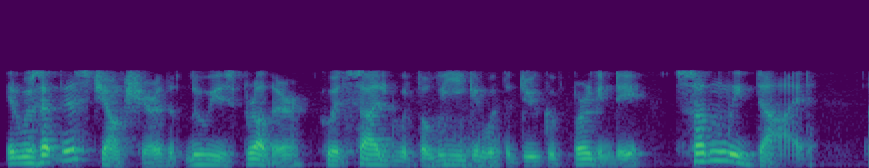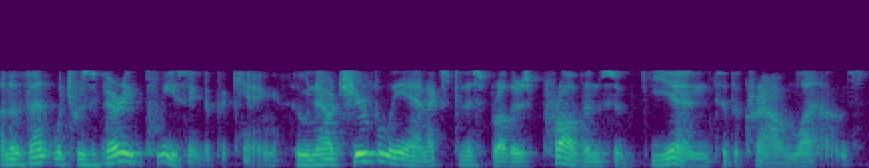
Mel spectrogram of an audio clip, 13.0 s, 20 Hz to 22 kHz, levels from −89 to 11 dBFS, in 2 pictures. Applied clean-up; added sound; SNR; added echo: none; none; none; none.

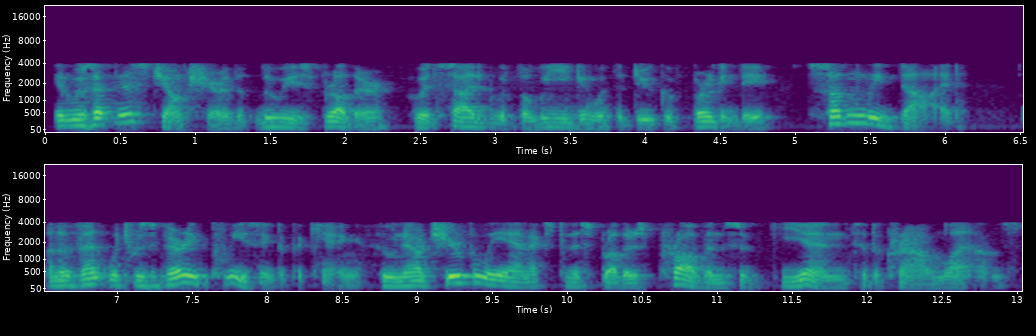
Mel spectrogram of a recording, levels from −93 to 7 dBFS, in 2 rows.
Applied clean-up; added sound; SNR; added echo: neural mask model Resemble Enhance denoiser.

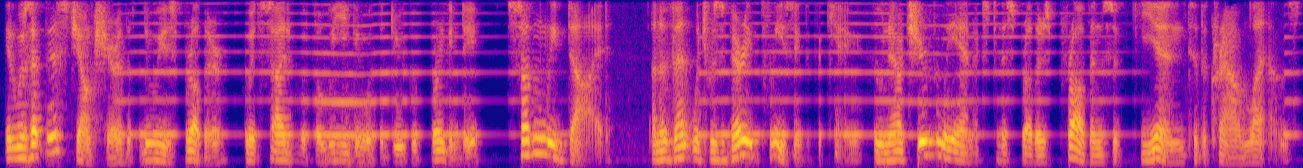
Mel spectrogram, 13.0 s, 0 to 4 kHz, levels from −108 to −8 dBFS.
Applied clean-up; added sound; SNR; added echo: neural mask model RNNoise.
